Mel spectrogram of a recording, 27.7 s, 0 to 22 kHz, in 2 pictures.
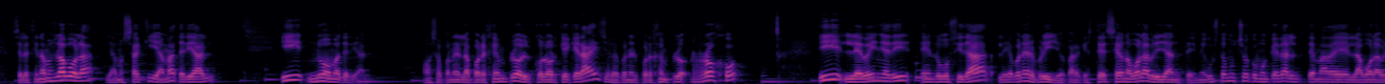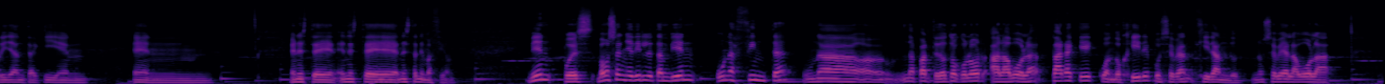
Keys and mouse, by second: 1.9 click, 3.2 click, 9.0-11.4 drag, 15.2 shift+middle click.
